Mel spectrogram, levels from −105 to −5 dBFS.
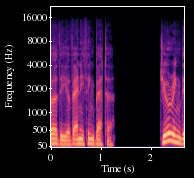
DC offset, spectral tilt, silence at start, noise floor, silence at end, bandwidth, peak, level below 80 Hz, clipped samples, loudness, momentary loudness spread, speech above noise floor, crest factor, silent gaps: under 0.1%; -8.5 dB/octave; 0 s; under -90 dBFS; 0 s; 10.5 kHz; -8 dBFS; -66 dBFS; under 0.1%; -23 LUFS; 14 LU; over 68 dB; 16 dB; none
